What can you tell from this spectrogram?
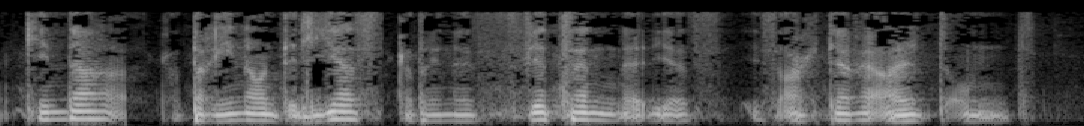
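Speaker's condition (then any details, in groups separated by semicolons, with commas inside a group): Paralysis with ventilator dependence; paralysis since seventh month of life, ventilator since 2006; lives with ventilator, personal assistance in daily life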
